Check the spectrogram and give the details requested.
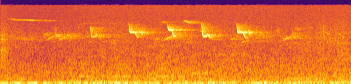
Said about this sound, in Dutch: Chifchaf hoor ik, ik hoor voorbij.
